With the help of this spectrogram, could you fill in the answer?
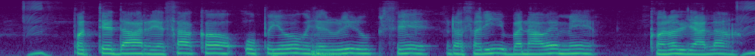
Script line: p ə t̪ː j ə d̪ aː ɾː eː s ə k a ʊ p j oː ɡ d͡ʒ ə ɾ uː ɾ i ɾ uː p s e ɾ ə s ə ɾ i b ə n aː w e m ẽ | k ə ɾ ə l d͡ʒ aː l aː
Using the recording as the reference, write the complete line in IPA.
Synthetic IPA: p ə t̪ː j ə d̪ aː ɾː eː s a k a ʊ p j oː ɡ d͡ʒ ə ɾ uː ɾ i ɾ uː p s e ɾ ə s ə ɾ i b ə n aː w e m ẽ | k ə ɾ ə l d͡ʒ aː l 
